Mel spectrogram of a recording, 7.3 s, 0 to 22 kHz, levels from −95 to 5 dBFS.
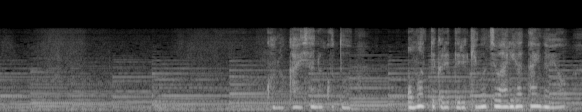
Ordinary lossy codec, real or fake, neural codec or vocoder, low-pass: none; real; none; none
